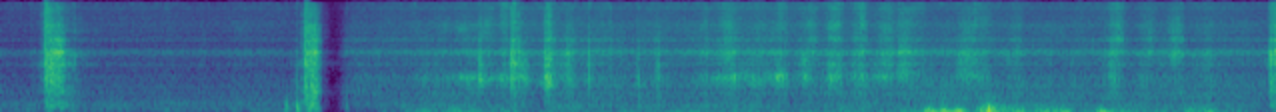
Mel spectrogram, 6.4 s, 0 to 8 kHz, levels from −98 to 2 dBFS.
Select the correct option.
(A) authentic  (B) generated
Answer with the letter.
B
